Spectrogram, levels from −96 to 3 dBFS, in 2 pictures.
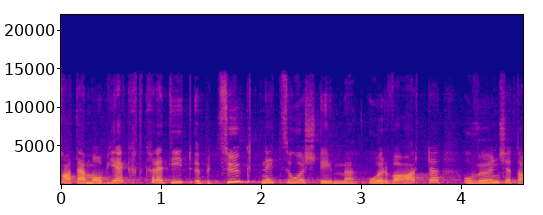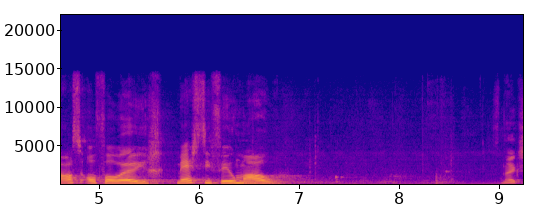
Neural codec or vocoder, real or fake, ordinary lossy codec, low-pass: vocoder, 44.1 kHz, 128 mel bands every 512 samples, BigVGAN v2; fake; none; 14.4 kHz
